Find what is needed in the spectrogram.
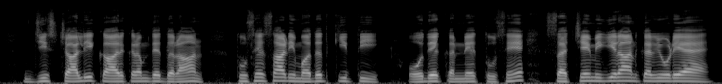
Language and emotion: Dogri, surprised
